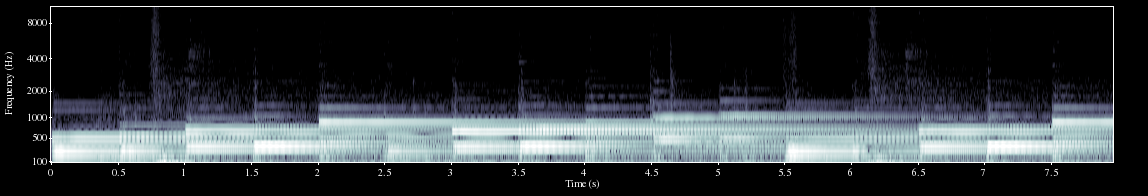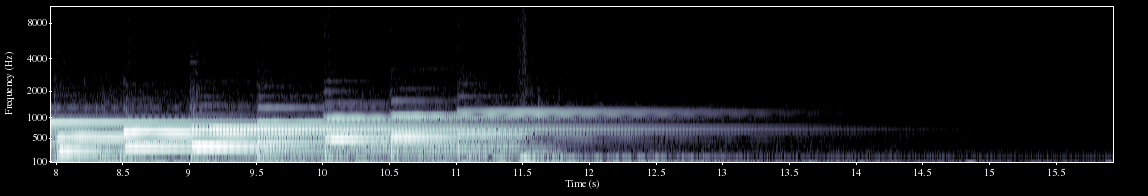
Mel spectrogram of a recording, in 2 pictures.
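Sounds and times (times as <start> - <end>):
background music: 0.0 - 12.6.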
